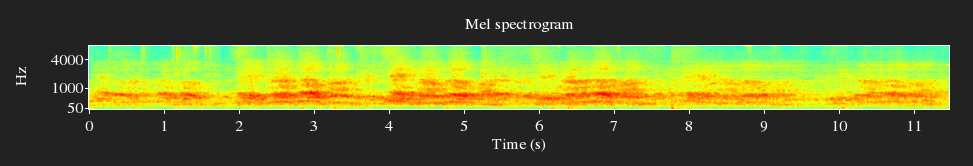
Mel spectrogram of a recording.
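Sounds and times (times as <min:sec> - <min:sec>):
chanting: 0:00.0 - 0:11.4.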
